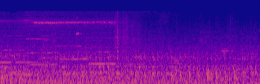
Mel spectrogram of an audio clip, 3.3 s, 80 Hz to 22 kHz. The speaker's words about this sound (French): Comme les autres hommes, Grigory monte dans ce train direction Mykolaïv, à 1 heure de route du front ukrainien.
